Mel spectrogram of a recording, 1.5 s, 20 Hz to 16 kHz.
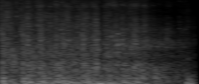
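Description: Rapid gunfire from the video game Counter-Strike 2, a dense, continuous burst of overlapping shots that fills the whole moment at steady loudness, with no talk over it.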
